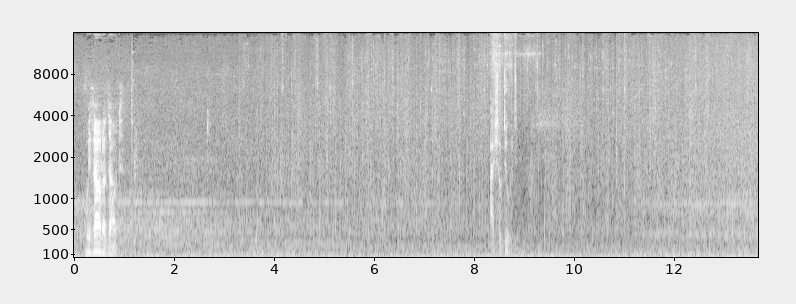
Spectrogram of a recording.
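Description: Footsteps tread over stone.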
